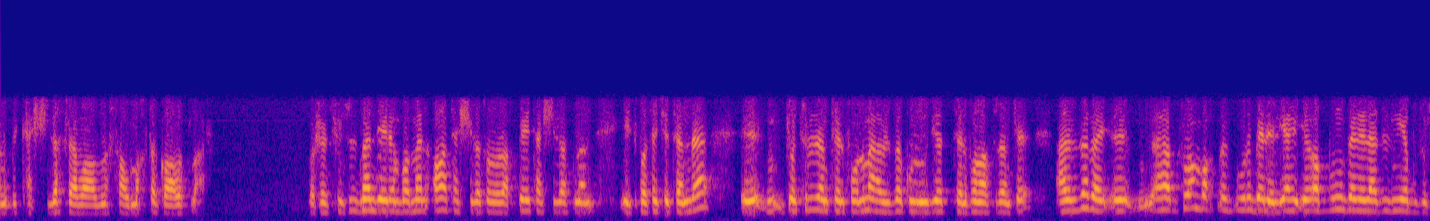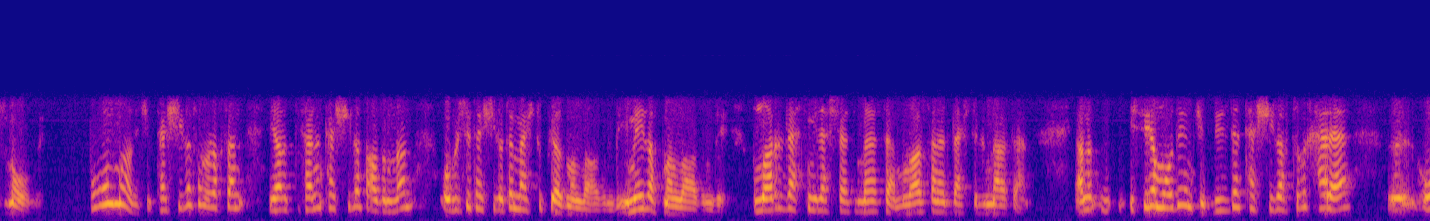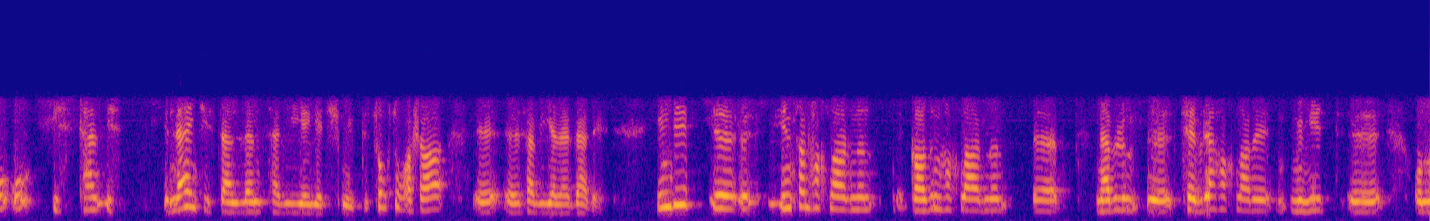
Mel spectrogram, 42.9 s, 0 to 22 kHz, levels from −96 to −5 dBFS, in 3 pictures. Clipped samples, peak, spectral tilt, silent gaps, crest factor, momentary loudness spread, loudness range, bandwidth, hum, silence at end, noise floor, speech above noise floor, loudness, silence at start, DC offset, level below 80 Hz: under 0.1%; -10 dBFS; -8.5 dB/octave; none; 20 dB; 10 LU; 3 LU; 3.8 kHz; none; 0 s; -73 dBFS; 43 dB; -30 LUFS; 0 s; under 0.1%; -88 dBFS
